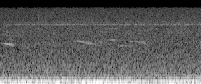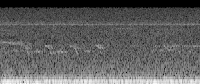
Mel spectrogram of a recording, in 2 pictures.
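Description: Steady low rumble of wind on the microphone, with a few short, faint bird chirps in the middle, including a quick run of them.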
